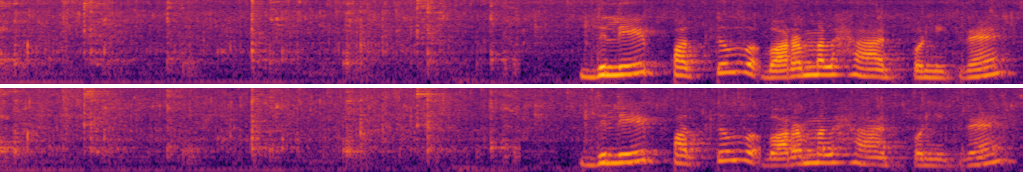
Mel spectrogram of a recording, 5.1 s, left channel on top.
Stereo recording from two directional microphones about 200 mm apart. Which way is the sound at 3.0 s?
50° left (ahead or behind).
